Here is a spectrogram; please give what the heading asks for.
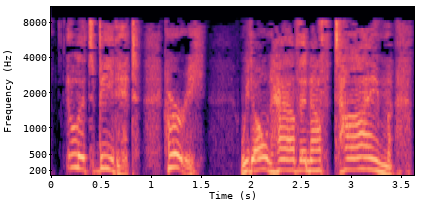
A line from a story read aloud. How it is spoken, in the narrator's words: Plague all but cried out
